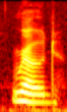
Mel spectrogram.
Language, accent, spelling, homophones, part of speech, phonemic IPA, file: English, US, rode, Rhode / road, verb / noun, /ɹoʊd/, En-us-rode.ogg
- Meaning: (verb) 1. simple past of ride 2. past participle of ride 3. Of a male woodcock, to fly back and forth over the edge of a woodland while calling; to perform its, typically crepuscular, mating flight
